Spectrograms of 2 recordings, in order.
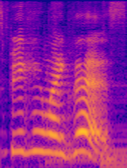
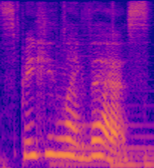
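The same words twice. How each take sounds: First: The voice is high-pitched and nasal. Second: The voice is soft and airy. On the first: "being up here very high in the fucking nose" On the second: "being very airy"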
